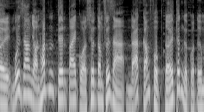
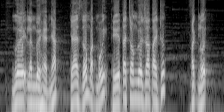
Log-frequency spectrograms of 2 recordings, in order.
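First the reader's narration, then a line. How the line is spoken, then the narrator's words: Cold. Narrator (Vietnamese): Từ Mã Minh lạnh lùng nói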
